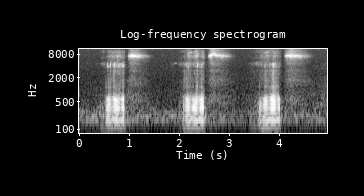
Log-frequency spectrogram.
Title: Bulldog snoring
